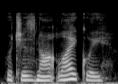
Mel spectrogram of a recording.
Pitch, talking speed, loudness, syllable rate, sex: 195 Hz, 205 wpm, -16 LUFS, 5.8 syllables/s, female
